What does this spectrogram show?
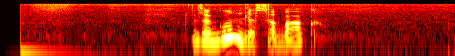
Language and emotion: Russian, sad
